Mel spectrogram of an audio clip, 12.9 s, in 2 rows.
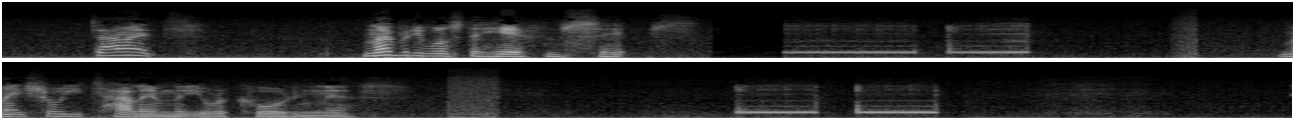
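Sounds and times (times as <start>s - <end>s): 
speech: 0.4s - 1.1s, 1.8s - 3.5s, 6.4s - 8.5s
electronic phone dialing and ringing tones: 3.9s - 5.2s, 10.1s - 11.2s.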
